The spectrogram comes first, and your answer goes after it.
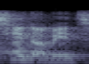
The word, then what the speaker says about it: Pjecinovic: Pieksinovic, la J dentro de esa J se pronuncia Sí. como una I.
